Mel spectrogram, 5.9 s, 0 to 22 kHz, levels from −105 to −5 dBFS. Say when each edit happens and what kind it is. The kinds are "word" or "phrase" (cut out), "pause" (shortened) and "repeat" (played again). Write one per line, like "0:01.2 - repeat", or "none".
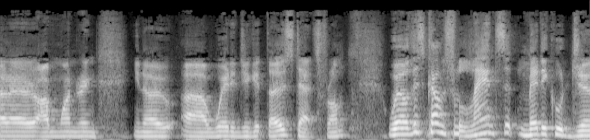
0:04.6 - word

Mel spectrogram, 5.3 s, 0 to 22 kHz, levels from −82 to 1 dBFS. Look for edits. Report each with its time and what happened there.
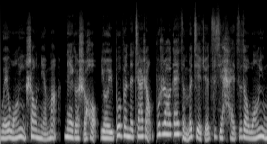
0:01.2 - pause

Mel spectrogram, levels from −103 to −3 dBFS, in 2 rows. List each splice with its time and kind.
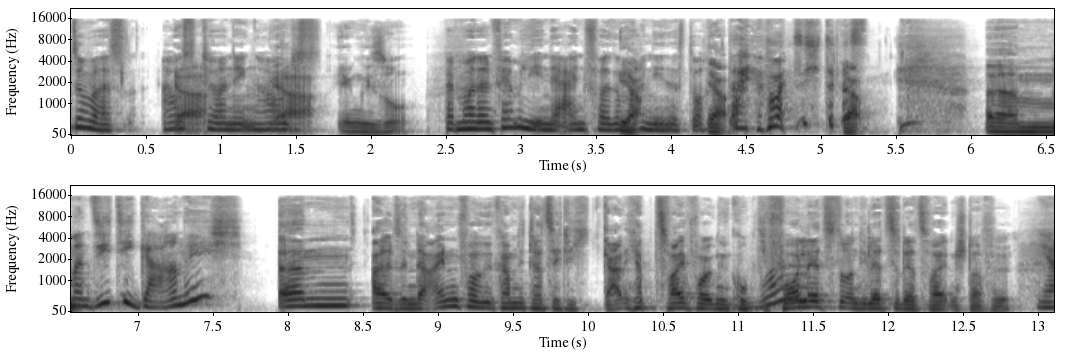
0:07.8 - pause

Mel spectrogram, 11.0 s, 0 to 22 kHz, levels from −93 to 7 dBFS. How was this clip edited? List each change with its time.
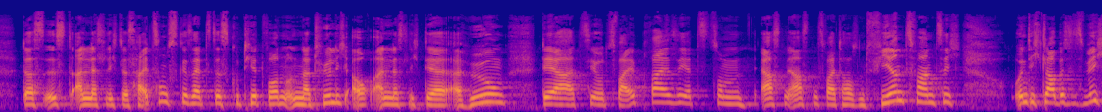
none

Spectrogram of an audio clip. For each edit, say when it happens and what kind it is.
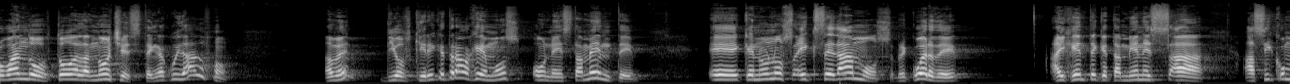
none

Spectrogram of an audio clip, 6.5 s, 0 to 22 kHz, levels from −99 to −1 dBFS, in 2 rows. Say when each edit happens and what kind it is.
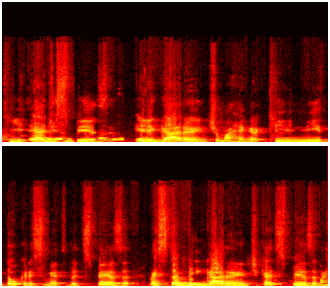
0:04.7 - pause

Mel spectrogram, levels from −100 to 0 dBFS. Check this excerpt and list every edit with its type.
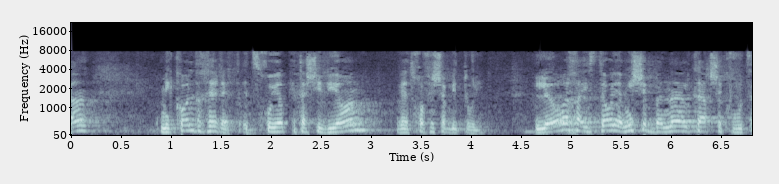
0:01.2 - word
0:02.1 - word

